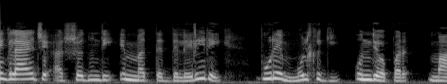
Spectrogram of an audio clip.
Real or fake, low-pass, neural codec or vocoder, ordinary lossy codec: real; 7.2 kHz; none; none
